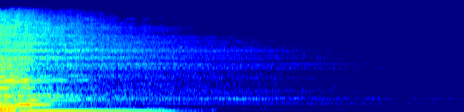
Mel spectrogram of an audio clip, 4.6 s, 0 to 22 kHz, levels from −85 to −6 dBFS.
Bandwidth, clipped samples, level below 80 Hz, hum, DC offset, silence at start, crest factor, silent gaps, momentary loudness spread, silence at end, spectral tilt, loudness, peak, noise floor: 16 kHz; under 0.1%; -46 dBFS; none; under 0.1%; 0 s; 24 dB; none; 26 LU; 2.7 s; -3.5 dB/octave; -36 LUFS; -16 dBFS; -80 dBFS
